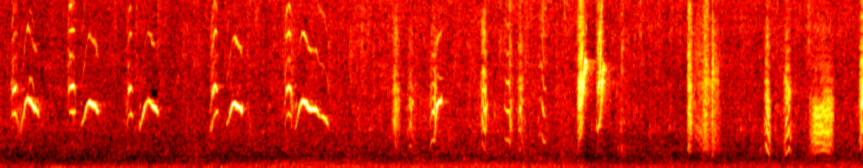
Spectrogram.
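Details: Brown-throated sunbird in 'trotol' song: a run of high, bright, upward-hooked chirps repeated roughly every half second, followed by scattered sharp ticks and clicks over a soft low hum.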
